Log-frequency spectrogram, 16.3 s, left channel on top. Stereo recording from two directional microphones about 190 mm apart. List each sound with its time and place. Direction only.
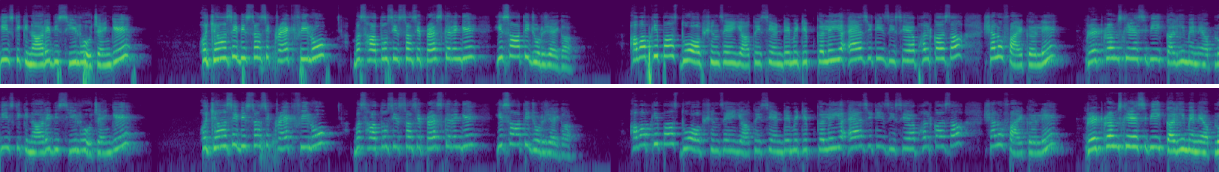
0.0 s a woman's voice: 50° left (ahead or behind); by 14.1 s 30° left (ahead or behind)
14.4 s a woman's voice: 10° right (ahead or behind)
